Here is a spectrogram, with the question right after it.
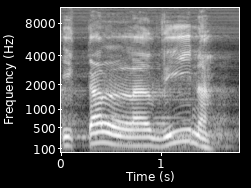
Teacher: Ikalladzina masuk kata alif lam samsiah. Ikalladzina kasrah bertemu ya sukun dua harakat.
